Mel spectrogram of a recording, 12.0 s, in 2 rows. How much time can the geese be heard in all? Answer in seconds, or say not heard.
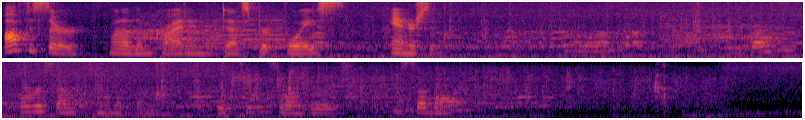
8 s.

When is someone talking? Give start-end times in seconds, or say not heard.
0.0-3.4, 5.4-9.4.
